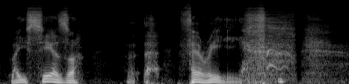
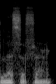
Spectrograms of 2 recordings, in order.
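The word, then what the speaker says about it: laissez-faire: by lesser fair capitalism i think that's how you read that not lysis faire uh uh lasis very capital i i was thought this this is this is pronounced lesser fair capitalism they are not defending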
